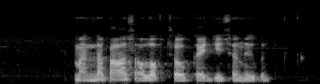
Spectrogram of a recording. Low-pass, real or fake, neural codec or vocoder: 10.8 kHz; real; none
